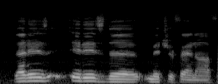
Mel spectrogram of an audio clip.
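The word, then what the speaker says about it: Mitrofanoff: are and JJ that is it is the mitcher fan off right yeah it is yeah there you go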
